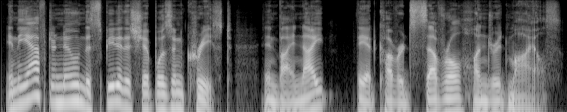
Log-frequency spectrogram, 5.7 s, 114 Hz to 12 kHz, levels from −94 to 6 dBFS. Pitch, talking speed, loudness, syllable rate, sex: 115 Hz, 200 wpm, -17 LUFS, 5.8 syllables/s, male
